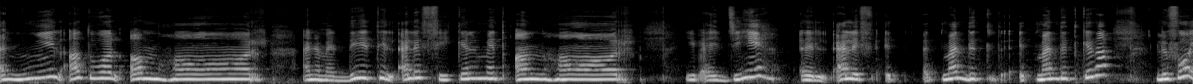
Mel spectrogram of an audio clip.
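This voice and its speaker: A woman's voice: on the high side, dark tone. A woman with an Egyptian Arabic accent explaining a schoolbook lesson to young children, patient and step by step, asking questions and answering them herself. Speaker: primary school teacher.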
